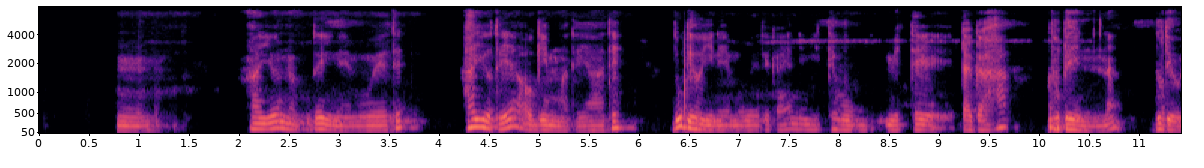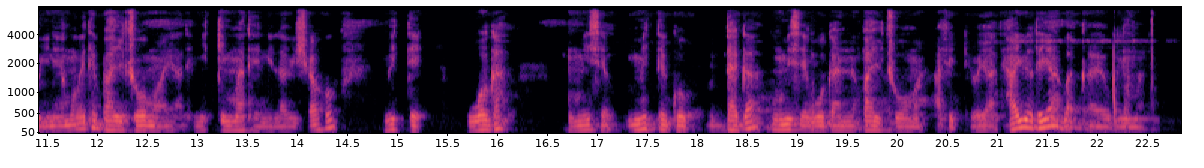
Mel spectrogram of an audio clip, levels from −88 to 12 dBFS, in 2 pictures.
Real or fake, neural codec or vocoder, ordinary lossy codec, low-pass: fake; codec, 16 kHz, 16 kbps, FreqCodec, smaller model; MP3, 64 kbps; 7.2 kHz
